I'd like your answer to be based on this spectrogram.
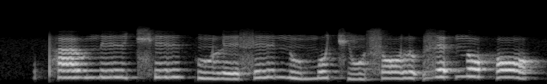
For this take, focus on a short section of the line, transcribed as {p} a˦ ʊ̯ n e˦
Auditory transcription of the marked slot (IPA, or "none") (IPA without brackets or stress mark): pʰ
